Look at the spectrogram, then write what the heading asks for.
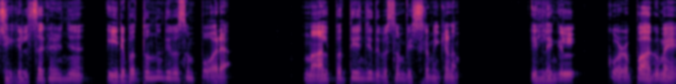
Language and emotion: Malayalam, sad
